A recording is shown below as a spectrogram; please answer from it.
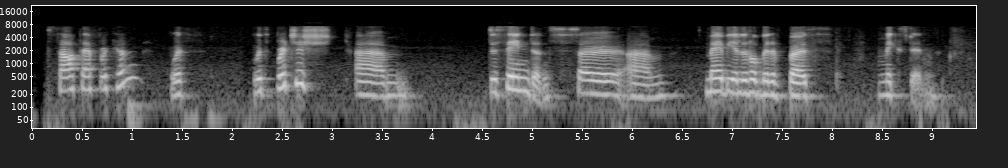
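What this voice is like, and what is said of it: South African accent, somewhat British-sounding. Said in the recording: “I hear the accents and I'm like, okay, where is that accent from? I'm not sure which one. It sounds a little bit British, but not. So South African, right? ... Almost sounds Australian too, a little bit.”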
